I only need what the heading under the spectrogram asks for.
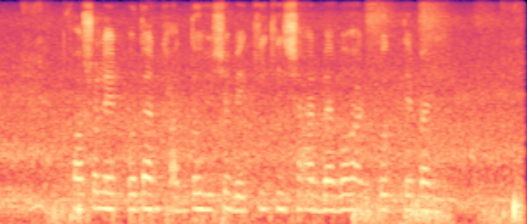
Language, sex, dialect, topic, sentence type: Bengali, female, Northern/Varendri, agriculture, question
